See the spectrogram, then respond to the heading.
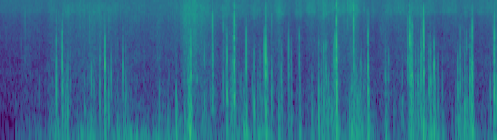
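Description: Long red nails and fingertips scratch and crinkle a light blue plastic shower cap stretched over a large, hollow Yeti microphone. The result is a steady stream of soft crinkles and quick scratchy ticks over a deep, boomy low rumble, with little high-end brightness.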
